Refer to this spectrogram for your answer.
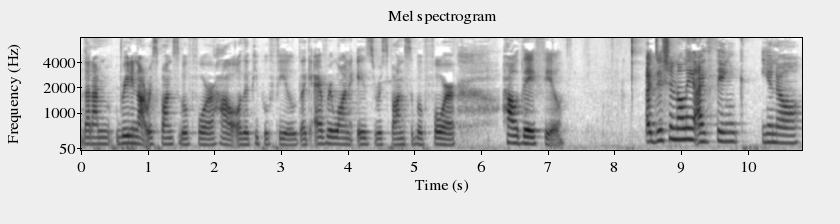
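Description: A woman hosting a solo podcast, talking through personal reflections in a candid, chatty way, full of "like" and "you know" and quick laughs. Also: medium pitch, pushed and bright. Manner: casual and chatty, many fillers like "like" and "you know"; candid, laughs now and then. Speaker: podcast host.

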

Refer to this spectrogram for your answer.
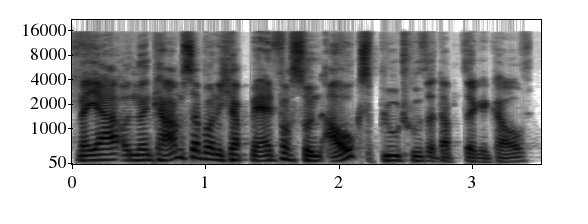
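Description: A man in casual chat, telling lively stories, acting out dialogue and swearing freely. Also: mid-range voice, fast, no echo, clean studio sound. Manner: animated storyteller, acts out dialogue, swears casually.

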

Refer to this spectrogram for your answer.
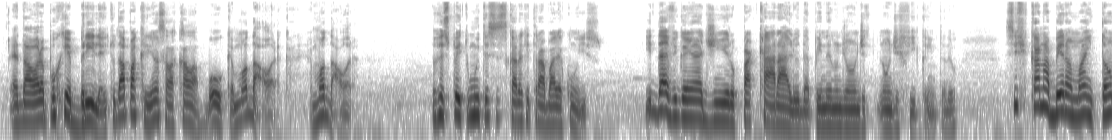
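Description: Husky profane Brazilian man ranting. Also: fairly high pitch, expressive, fairly quick, a little mellow. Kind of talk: comic rant monologue.

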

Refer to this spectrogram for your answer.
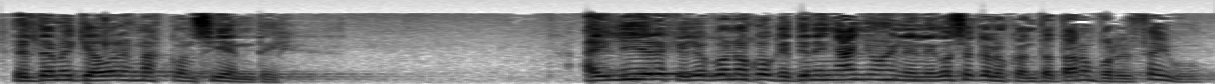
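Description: A man giving an animated motivational business seminar talk, acting out little dialogues as he goes. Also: sits high, quick pace, in a large hall. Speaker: business speaker.

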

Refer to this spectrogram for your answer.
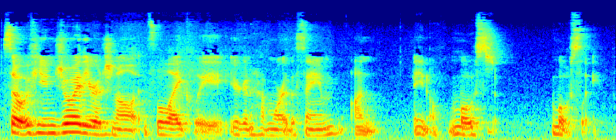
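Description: A woman's voice: deep voice, a little fast, a little mellow. A woman co-hosting a podcast, chatting wryly about films and laughing often. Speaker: podcast co-host. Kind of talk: casual film chat.

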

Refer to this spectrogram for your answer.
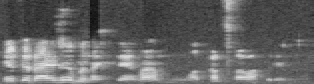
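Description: A man's voice: on the high side, big pitch swings, fast talker, highs cut off, a little hiss or hum. A young man co-hosting a casual podcast livestream, rambling and apologetic, slipping into a Kansai accent. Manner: rambling, self-deprecating, slips into Kansai dialect. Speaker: podcast co-host.

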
